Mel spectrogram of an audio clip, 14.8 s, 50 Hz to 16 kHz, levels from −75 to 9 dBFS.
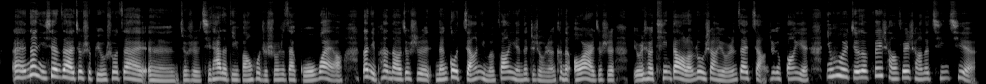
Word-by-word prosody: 哎， 260 +1 +2
那 380 - +6
你 260 -7 -1
现 295 +3 +5
在 260 -5 +8
就 255 +1 +2
是 240 0 -4
比 205 -4 -6
如 195 - -2
说 240 +5 -1
在， 220 -5 +1
呃， 165 -2 -4
就 180 - -6
是 170 -2 -5
其 195 - -5
他 230 +1 +4
的 215 - 0
地 190 -1 -6
方， 180 +1 -2
或 225 - -4
者 180 -4 -7
说 195 +2 -6
是 195 - -6
在 195 0 -1
国 170 -1 -1
外 245 +2 +3
啊， 165 +2 -4 0.3
那 295 - +4
你 240 -7 0
碰 260 +6 -3
到 220 -2 +3
就 235 +2 -2
是 210 -4 -3
能 200 +2 0
够 275 +2 +6
讲 240 -3 +1
你 235 - -4
们 175 -2 -5
方 240 +6 +1
言 190 -5 -3
的 205 - -4
这 190 -1 -12
种 175 -2 -7
人， 155 +1 -7
可 240 - -7
能 205 - -1
偶 190 - +4
尔 220 -5 +3
就 185 +2 -8
是 185 -1 -4 0.2
有 180 +2 -1
时 220 - -1
候 220 - +3
听 250 +3 -5
到 245 -5 +6
了 175 -1 +2
路 245 +5 +1
上 220 -2 -2
有 170 -3 -4
人 175 +4 -5
在 245 +1 +2
讲 235 - -5
这 230 0 -7
个 230 - -4
方 225 +1 -3
言， 180 -5 -3 0.2
你 295 - -5
会 305 - +2
不 345 - +3
会 310 -2 +4
觉 250 -1 +4
得 270 0 +5
非 335 +6 -1
常 230 -9 -3
非 260 +3 +4
常 225 -5 -5
地 225 +1 -5
亲 245 +3 -12
切？ 255 +1 -4
220 Hz, 320 characters per minute, -21 LUFS, 190-250 Hz, 0.3 s, 在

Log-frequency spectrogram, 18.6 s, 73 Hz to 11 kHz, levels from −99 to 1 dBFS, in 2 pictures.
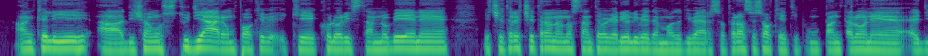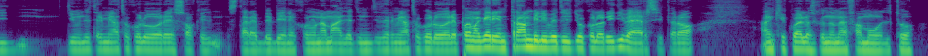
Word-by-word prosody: anche 130 +2 0
lì 140 0 +2
a, 120 -1 0
diciamo, 130 +3 -2
studiare 145 +1 +2
un 125 0 -4
po' 130 +1 -3
che 130 +1 -7
che 125 -1 -3
colori 130 0 -2
stanno 130 +1 -4
bene, 135 0 +1 0.3
eccetera 135 +2 -3
eccetera, 145 0 -2
nonostante 130 -1 -3
magari 130 -1 -2
io - - +2
li 130 - -1
veda 125 -1 -2
in 120 - -4
modo 120 0 -4
diverso. 120 -1 -5
Però 130 +3 -2
se 125 +1 -4
so 130 +2 0
che 120 -1 -6
tipo 120 +2 -18
un 125 -1 -9
pantalone 125 -1 -2
è 120 - -5
di 120 0 -8
mhmm, 65 - -16 0.4
di 130 - -8
un 125 - -4
determinato 130 +1 -4
colore 125 -1 -1
so 120 +1 -3
che 120 0 -11
starebbe 120 0 -5
bene 120 -1 -3
con 120 +1 -8
una 120 0 0
maglia 120 -1 0
di 120 +1 -10
un 120 - -3
determinato 125 +1 -4
colore, 125 -1 +3
poi 155 - +5
magari 145 +1 +8
entrambi 155 +2 +7
li 145 - +8
vedo 140 0 +6
di 135 - +3
2 140 - +4
colori 135 0 +2
diversi, 125 -5 +1
però 120 0 -1 0.7
anche 130 +1 -1
quello 130 0 +3
secondo 125 +1 -1
me 125 0 +1
fa 125 - -3
molto. 115 0 -1
125 Hz, 205 wpm, -24 LUFS, 120-135 Hz, 0.7 s, magari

